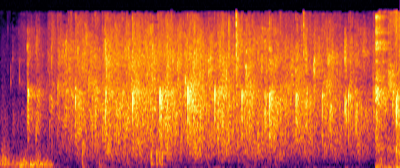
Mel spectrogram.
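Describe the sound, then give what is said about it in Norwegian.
An audience claps steadily for about four seconds to welcome the panelists of a book discussion, a dense crackle of many hands at an even, moderate loudness with no voices over it. “Gi en hjertelig varm applaus til hovedpersonene.”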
